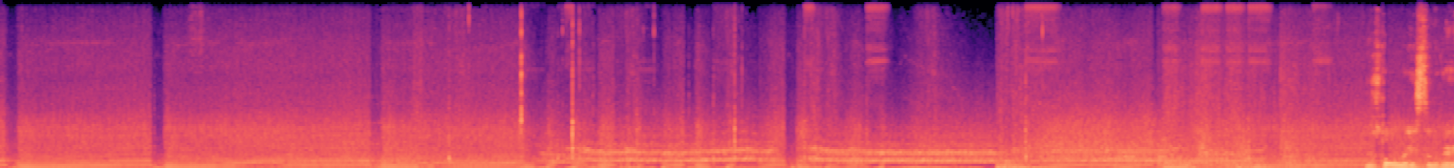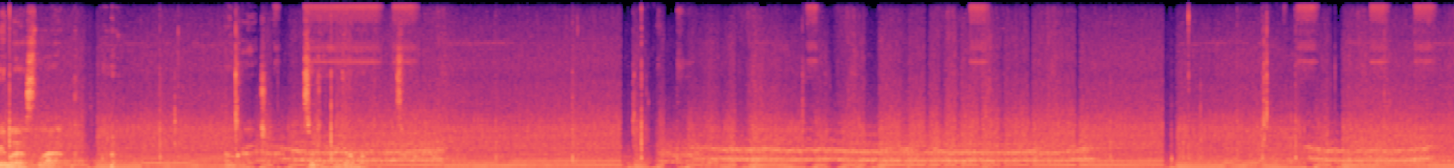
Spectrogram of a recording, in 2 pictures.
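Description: A car engine roars and revs up and down through gear changes.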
